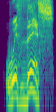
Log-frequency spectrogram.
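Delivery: roaring. A narrator's reading. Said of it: "I roar".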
